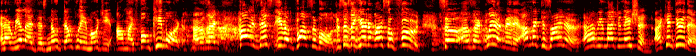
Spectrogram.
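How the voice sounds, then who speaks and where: A woman with an extremely high pitch and lively intonation speaks in a raised, projected voice at a very fast pace with hardly any pauses, amid noticeable background noise and audible room echo. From China (Shanghai). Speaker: designer. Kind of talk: panel discussion.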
